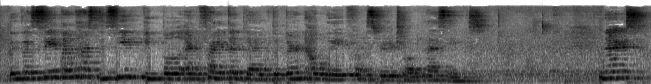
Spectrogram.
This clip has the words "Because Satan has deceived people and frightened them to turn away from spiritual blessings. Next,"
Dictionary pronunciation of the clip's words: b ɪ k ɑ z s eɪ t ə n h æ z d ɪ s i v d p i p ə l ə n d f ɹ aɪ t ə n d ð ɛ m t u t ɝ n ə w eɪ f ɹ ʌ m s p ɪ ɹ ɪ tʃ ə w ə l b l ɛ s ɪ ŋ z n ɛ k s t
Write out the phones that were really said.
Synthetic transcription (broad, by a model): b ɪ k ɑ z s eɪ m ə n h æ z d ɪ s i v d p i p ə l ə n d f ɹ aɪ t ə d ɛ m t u t ɝ n ə w eɪ f ɹ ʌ m s p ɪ ɹ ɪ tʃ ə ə l b l ɛ s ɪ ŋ s n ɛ k s t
